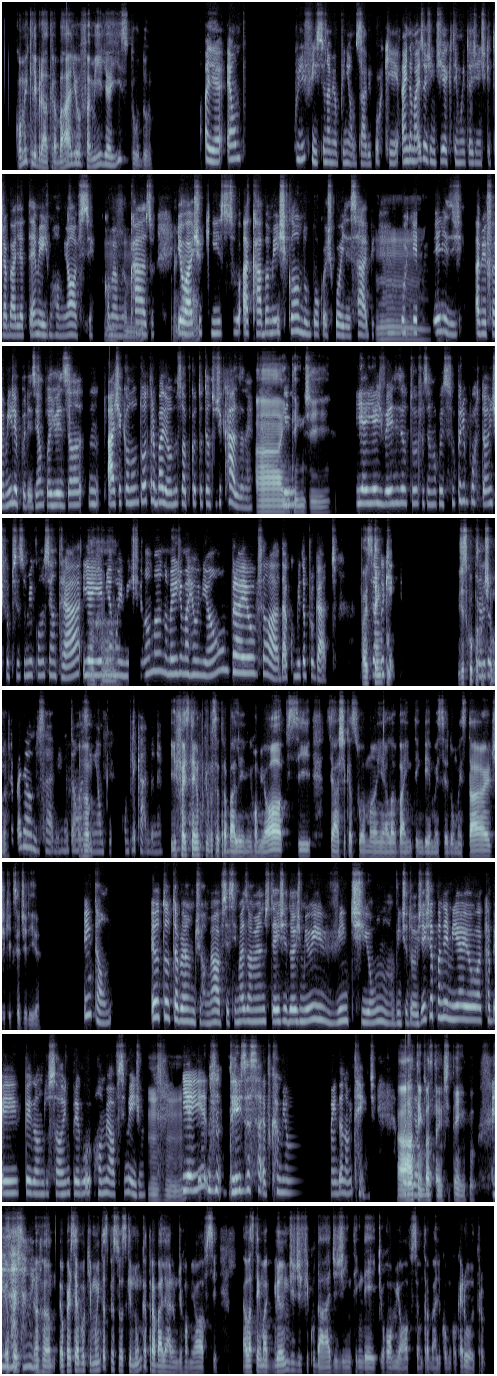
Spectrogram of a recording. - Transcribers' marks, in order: tapping; in English: "home office"; in English: "home office"; in English: "home office"; in English: "home office"; chuckle; unintelligible speech; laughing while speaking: "Exatamente"; in English: "home office"; in English: "home office"
- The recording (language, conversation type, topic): Portuguese, podcast, Como equilibrar trabalho, família e estudos?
